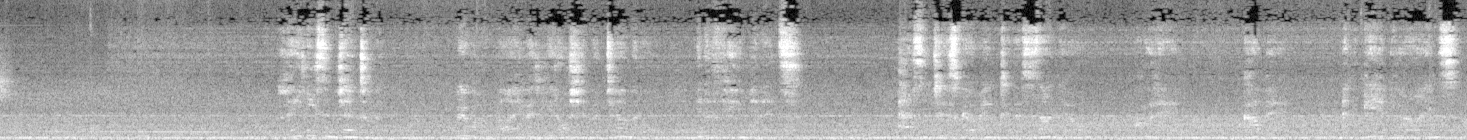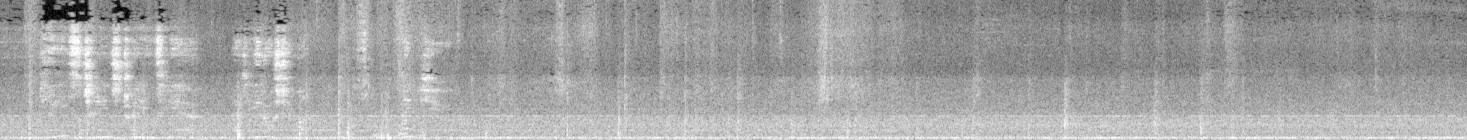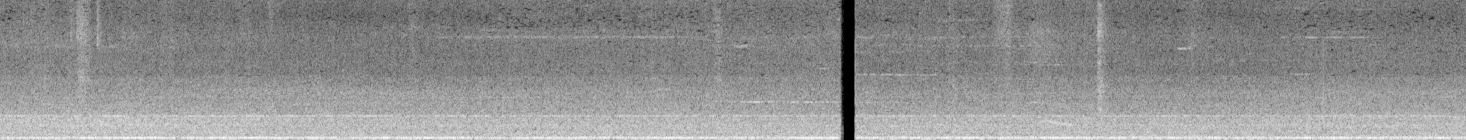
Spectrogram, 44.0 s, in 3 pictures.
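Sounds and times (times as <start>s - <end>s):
train cabin rumble: 0.0s - 34.8s.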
